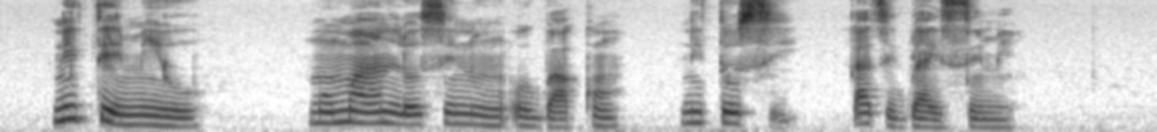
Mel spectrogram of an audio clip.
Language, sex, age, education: Yoruba, female, 30-45, tertiary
